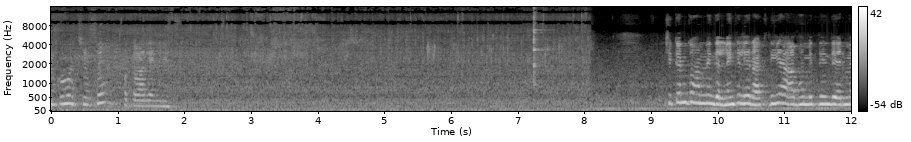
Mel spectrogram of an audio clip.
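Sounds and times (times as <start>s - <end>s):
chicken sizzling in oil: 0.0s - 8.1s.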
